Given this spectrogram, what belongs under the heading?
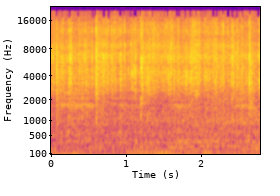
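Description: Dosa batter sizzles on an oiled dosa pan, giving a continuous, even crackle with small pops throughout, fairly soft and uninterrupted.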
